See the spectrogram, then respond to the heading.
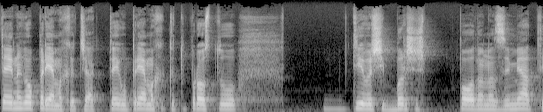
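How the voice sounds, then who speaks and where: A man's normal speaking voice, fairly high in pitch, with fairly even intonation at a moderate pace on a very clean recording with a silent background. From Bulgaria, Sofia. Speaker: breakdancer. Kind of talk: casual interview.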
